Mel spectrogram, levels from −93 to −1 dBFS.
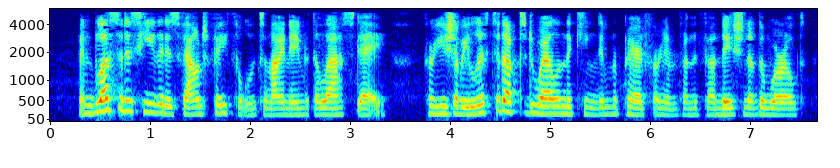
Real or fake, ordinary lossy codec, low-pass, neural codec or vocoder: fake; MP3, 32 kbps; 5.4 kHz; codec, 24 kHz, 3 kbps, HILCodec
